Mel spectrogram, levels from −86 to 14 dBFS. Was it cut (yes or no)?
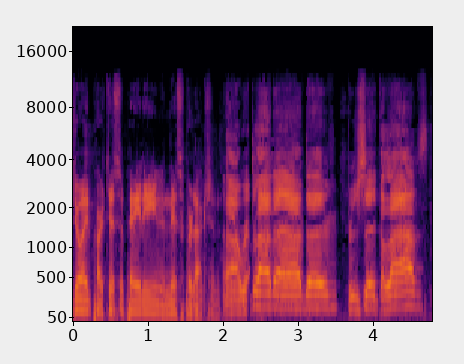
yes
